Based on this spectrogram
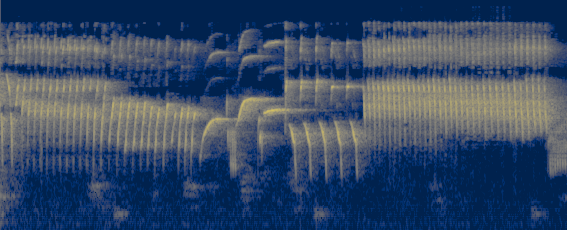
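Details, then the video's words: Vigorous canary song: dense, high, rolling trills, a sequence of swooping slurred whistles and rapid downward chips, then a long, shrill, evenly pulsed roll to the end. "Kenari GACOR PANJANG"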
